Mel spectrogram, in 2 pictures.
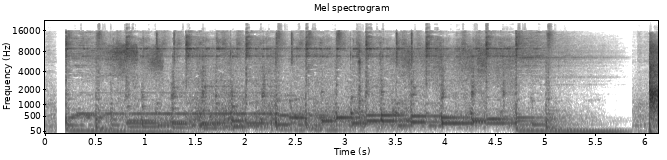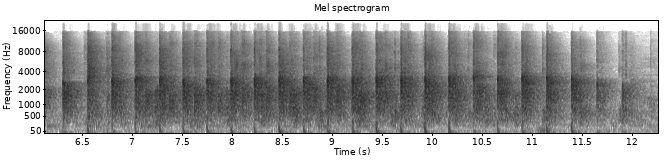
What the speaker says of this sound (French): j'aime bien quand les applaudissements sont bien nourris de la sorte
